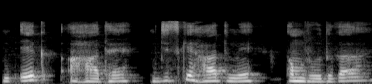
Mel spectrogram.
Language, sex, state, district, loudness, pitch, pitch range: Hindi, male, Uttar Pradesh, Saharanpur, -17 LUFS, 155 Hz, 145-170 Hz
